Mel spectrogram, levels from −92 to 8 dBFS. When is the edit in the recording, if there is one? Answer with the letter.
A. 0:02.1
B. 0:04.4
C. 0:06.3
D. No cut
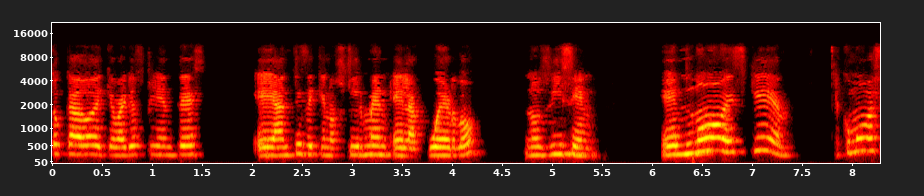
D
